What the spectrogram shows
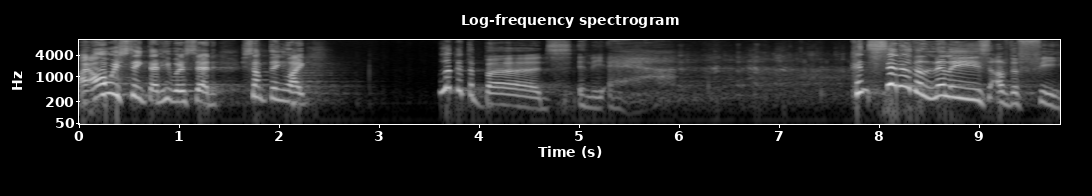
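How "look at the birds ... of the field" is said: put-on low, swooping, lyrical English accent, "birds" stretched out. Quoting a teaching, speaker imagines Jesus speaking in an English accent. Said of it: "I always think Jesus said it in an English accent".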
